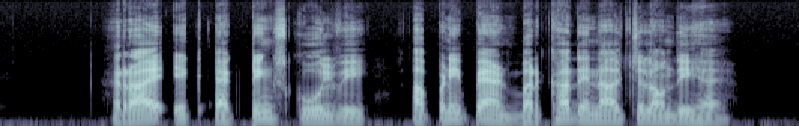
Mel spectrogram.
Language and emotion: Punjabi, neutral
